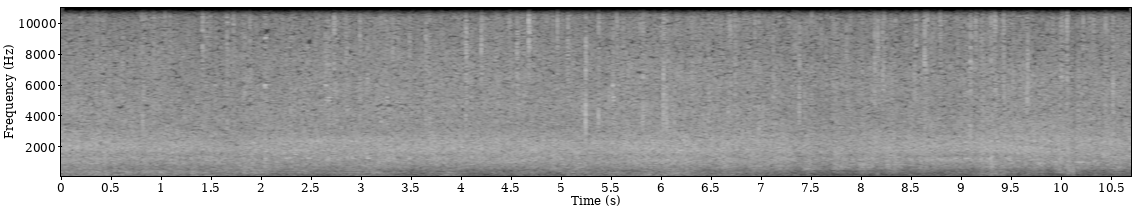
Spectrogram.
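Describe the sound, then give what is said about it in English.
Steady heavy rain pours down at the front of a house, a dense continuous hiss with scattered sharper drips and taps on hard surfaces, no voices, and a faint low rumble underneath. “I can hear the rain in the front. Sounds like a shower.”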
